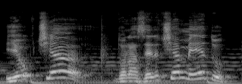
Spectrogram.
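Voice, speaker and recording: Animated male storyteller from São Paulo. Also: high-pitched, a little fast, soft background music. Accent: São Paulo Portuguese. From Brazil. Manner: animated, acts out quoted voices. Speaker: podcast guest, retired police lieutenant. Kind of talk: casual storytelling.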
